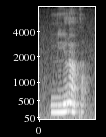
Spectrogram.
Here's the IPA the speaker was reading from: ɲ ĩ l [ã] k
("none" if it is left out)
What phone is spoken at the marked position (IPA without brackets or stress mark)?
ã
